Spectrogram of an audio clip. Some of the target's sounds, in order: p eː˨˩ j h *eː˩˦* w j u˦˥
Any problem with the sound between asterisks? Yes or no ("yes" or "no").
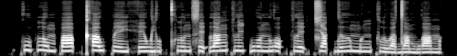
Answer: yes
